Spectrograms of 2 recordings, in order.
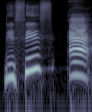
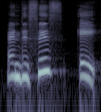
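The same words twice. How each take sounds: First: "A" said as an open a sound; vowel a. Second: "A" said as an e sound, as in elephant; vowel e. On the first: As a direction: open wide for "A". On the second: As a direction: close the vowel to e for "A". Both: Shown as a demonstration. Teacher contrasting the two A sounds. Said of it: "आप इसको भी ए बोलते हो".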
